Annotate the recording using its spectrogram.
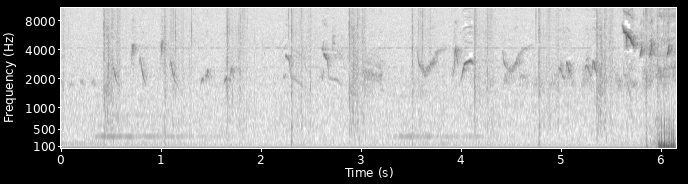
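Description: A man walks with soft footsteps on grass.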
